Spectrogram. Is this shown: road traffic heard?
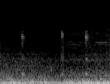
yes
